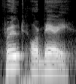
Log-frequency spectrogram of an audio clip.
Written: ᎤᏓᏔᏅᎯ

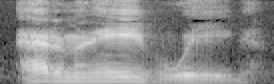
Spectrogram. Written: ᎠᏓᏫ

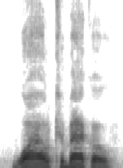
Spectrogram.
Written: ᏦᎳ ᎠᎦᏴᎵ

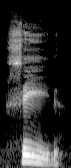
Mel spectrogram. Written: ᎤᎧᏔ

